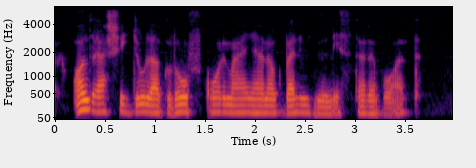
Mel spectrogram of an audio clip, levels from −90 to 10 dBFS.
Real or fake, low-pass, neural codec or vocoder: fake; 5.4 kHz; codec, 16 kHz, 2 kbps, FunCodec, trained on LibriTTS, 25 frames a second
